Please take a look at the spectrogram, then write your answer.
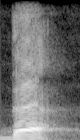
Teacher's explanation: Makhrajnya sama, sehingga harus diperhatikan. Makhrajnya adalah di ujung lidah menempel dengan pangkal gigi seri atas. Jadi kena gigi seri, gitu antum merasakan, dirasakan ya, lidahnya ditempelkan ke pangkal gigi seri atas. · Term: huruf dal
